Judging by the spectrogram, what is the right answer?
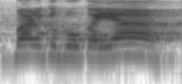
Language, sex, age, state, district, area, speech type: Bodo, female, 60+, Assam, Chirang, urban, spontaneous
